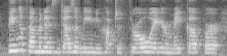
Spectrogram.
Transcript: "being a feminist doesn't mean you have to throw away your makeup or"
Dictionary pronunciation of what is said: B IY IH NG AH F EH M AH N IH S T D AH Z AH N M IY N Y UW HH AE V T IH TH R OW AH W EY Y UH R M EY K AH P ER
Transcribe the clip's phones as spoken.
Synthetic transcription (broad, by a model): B IY IH NG AH F EH M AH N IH S D AH Z AH N M IY N Y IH HH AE F T IH TH R OW AH W EY Y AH R M EY K AH P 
